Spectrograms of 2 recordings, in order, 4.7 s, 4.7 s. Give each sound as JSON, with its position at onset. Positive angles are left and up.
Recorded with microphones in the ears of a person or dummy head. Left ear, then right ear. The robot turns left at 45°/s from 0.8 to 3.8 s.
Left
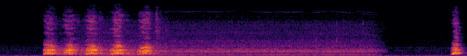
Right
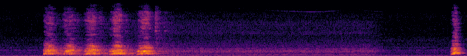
{"t": 0.4, "sound": "a dog barking", "side_deg": -5, "distance_m": 1.4}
